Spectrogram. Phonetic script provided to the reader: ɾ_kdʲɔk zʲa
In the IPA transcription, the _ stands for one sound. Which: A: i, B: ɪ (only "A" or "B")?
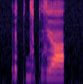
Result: B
